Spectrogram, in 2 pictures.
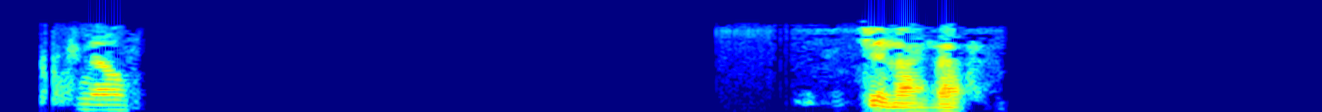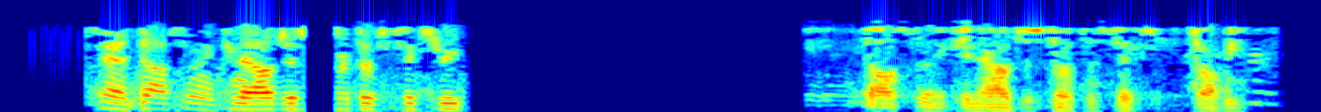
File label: Mesa PD Central Dispatch, Scanner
